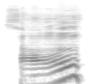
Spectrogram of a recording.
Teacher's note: It's a bit like asking a question, but you have to go down first and then up.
